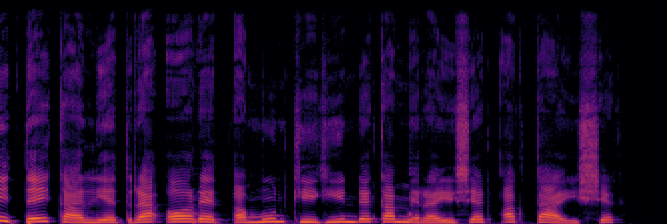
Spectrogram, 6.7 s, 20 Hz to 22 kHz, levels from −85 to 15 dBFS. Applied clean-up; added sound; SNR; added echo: neural mask model DeepFilterNet 3.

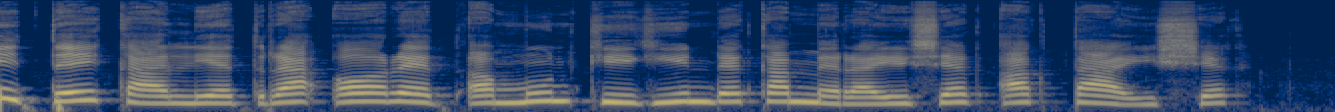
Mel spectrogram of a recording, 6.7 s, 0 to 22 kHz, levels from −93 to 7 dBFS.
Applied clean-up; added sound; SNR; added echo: none; none; none; none.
